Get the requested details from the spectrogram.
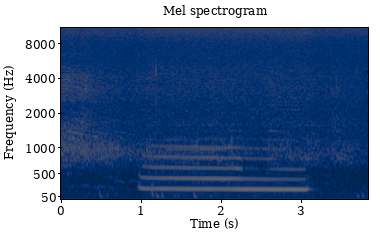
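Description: A loud game horn blares steadily, then stops.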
